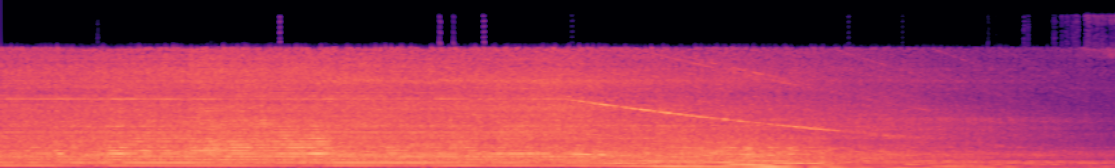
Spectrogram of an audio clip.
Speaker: And that end mill is really, I don't know, it's sticking pretty far out. You can hear the chatter. Even though it's supported with the bearing there, it's still a lot of end mill sticking out.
